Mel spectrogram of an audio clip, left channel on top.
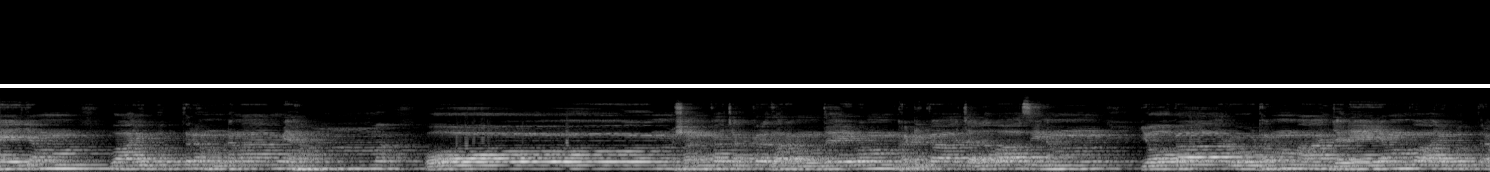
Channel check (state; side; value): silent; left; 64 dB below the other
